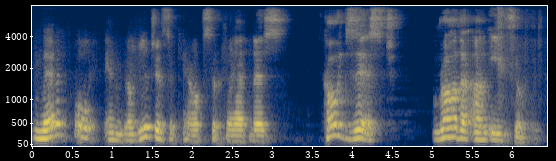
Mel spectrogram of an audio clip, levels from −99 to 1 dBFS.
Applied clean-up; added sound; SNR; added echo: neural mask model DeepFilterNet 3.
